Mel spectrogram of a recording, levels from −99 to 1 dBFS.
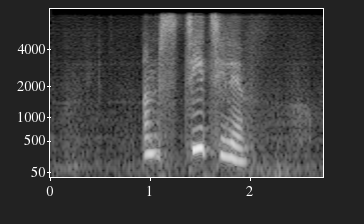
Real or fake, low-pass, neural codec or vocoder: fake; 7.2 kHz; codec, 16 kHz, 0.2 kbps, FocalCodec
